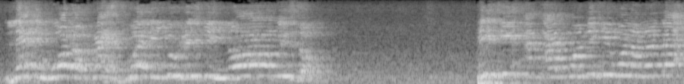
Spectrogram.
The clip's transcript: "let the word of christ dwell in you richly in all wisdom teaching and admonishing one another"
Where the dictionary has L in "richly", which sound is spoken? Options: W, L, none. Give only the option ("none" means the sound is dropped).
none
